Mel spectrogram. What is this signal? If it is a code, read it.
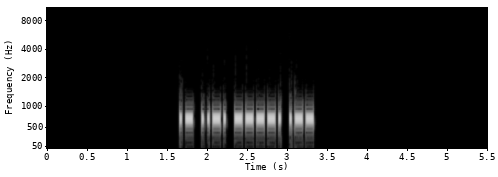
Morse code, heard as a keyed tone, about 36 wpm, 700 Hz. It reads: AF9W
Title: USA Call Signs - 4 Characters - Repeated 3x - 35wpm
